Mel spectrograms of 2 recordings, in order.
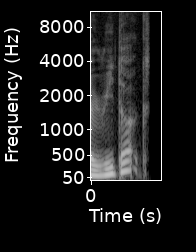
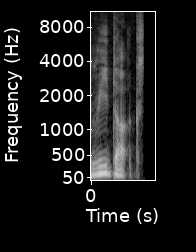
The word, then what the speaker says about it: Redux: a 49 minute longer version and Apocalypse Now redock is debatable but he this could have been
